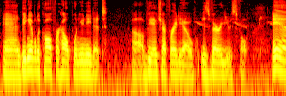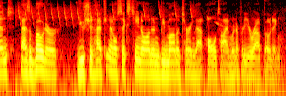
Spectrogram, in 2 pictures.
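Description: Man, middle-aged, gravelly fry, mid pitch, casual explainer, conversational, unscripted. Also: fairly even intonation, brisk, darkish tone. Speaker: boating video host. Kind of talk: casual explanatory talk to camera. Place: outdoors in the cockpit of a small parked boat.

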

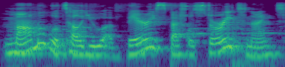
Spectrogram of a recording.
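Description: Woman reading as a brightly reassuring storybook mother. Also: fairly low pitch, big pitch swings, brisk. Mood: brisk, coaxing. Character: cheerful, brisk mother hiding her worry from children.

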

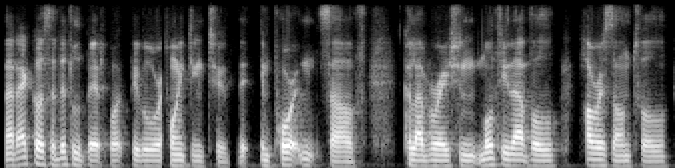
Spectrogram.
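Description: Male podcast host, measured, fairly low voice, muffled sound. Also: fairly even intonation, darkish tone. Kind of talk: interview questions.

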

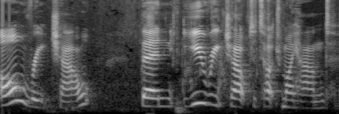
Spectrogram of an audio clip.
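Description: Slow, high-voiced coaxing mermaid. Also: female voice, expressive. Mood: friendly, pleased. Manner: slow, coaxing, slipping into eerie whispers. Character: lonely, coaxing female mermaid, wry and teasing. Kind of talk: audio play acting.

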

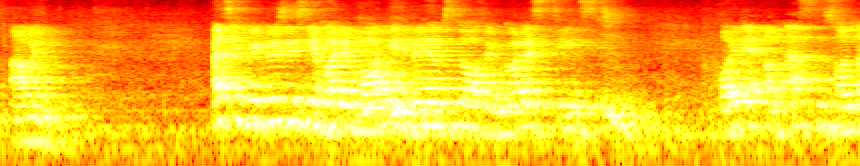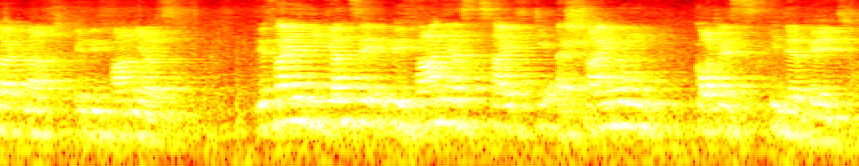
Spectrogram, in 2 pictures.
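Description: A man, a pastor in his thirties, addresses his congregation deliberately as he opens a church service. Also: high voice, a bit bright. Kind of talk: church service greeting and liturgy. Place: inside a small church. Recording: very echoey church, far mic, faint noise.

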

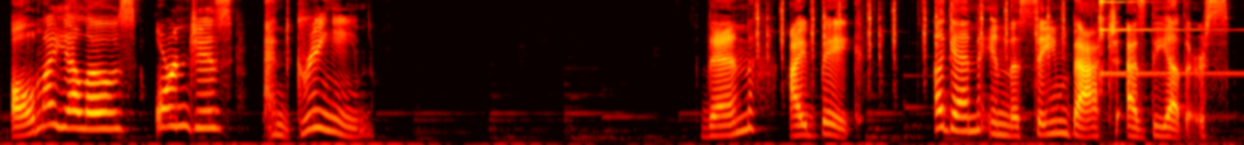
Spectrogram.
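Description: A woman in her thirties hosting a children's craft show, narrating an experiment in an expressive, child-friendly way. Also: high-pitched, no room sound. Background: background music.

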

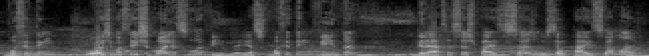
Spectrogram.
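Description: A woman in her forties hosting a podcast interview in a small studio, talking warmly and emotionally with frequent laughs. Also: high-pitched, lively intonation, normal speed, background noise. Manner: warm, emotional, laughs often. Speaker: podcast host. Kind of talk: casual interview chat. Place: small studio in front of a logo wall. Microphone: studio mic on boom arm.

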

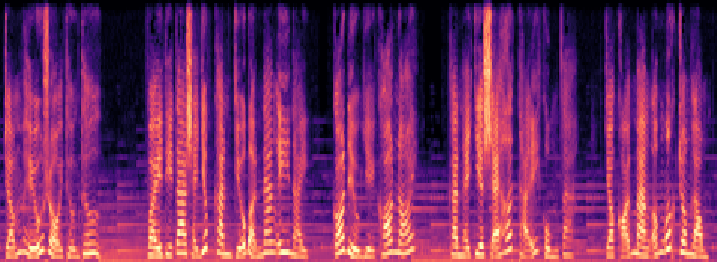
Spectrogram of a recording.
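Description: Woman doing old cartoon emperor, super high voice, formal n caring, bit of music under it. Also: animated, normal speed, a bit bright. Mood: reassuring, authoritative. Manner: formal, stately. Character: aged emperor, concerned and authoritative. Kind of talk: cartoon folktale dub.

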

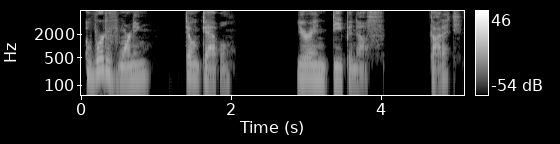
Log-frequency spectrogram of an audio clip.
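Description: A woman's voice: deep voice, a little slow, slightly rough. An actress playing a tough, guarded female police detective with a terse, wry manner in a radio drama. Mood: stern. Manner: terse, hard-boiled, wry.

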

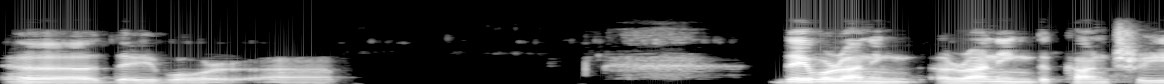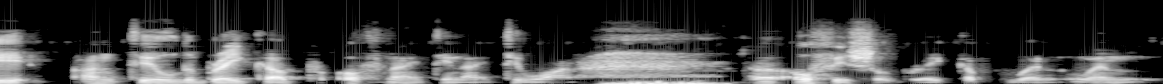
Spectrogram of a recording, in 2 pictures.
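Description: A man in his forties from Croatia with a Croatian accent, critiquing an article in halting speech with many fillers and restarts. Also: medium pitch, fairly even intonation. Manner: hesitant, frequent fillers and restarts. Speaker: commentator. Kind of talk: unscripted spoken critique. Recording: dull lo-fi audio.

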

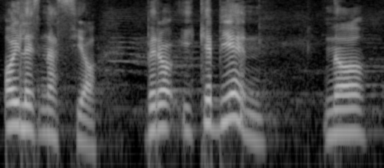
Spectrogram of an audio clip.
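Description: A man's voice: a little high, lively intonation, slow pace. A priest in his thirties, not a native Spanish speaker, preaching a conversational homily full of tag questions from the altar of a church. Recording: long church reverb.

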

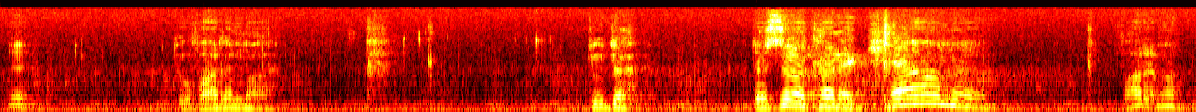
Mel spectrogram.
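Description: An actor playing a world-weary, blunt American sailor without a country, in clipped colloquial German radio drama style of the 1940s. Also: male voice, on the high side, sing-song, slow pace. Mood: secretive, eager. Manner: colloquial, clipped working-class speech. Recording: noisy 1940s radio recording.

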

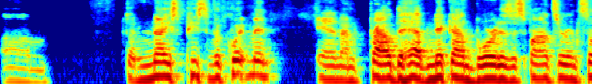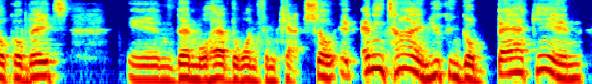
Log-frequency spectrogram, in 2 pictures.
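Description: A man's voice: fairly high pitch, a little slow, darkish tone, breathy edge. A man, hosting a live fishing stream from a small room at home, explaining things casually with lots of ums and restarts. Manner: talks with his hands, many ums and restarts. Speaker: fishing show host. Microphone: webcam or laptop mic, video call framing.

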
